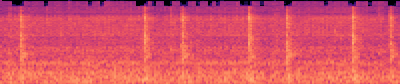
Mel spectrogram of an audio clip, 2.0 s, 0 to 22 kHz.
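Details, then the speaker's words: 1973 Pinzgauer 712M 6x6 EV conversion, spinning driveshaft, battery with weak cell fault: sharp clicks every quarter to half second over faint hum, high voltage contactor cycling; suspected voltage spikes on unshielded untwisted CAN blowing transceivers, CAN 2 then lost. "And again, we can hear the high voltage contactor cycling, and after this test, CAN 2 also no longer communicates."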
